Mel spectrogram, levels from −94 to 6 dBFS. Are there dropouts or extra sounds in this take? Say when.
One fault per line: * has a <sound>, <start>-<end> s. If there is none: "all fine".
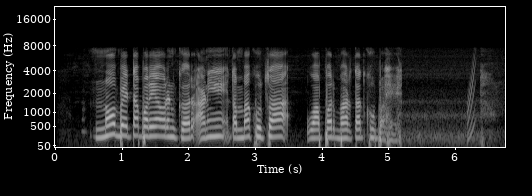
* has a chirp, 6.2-6.3 s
